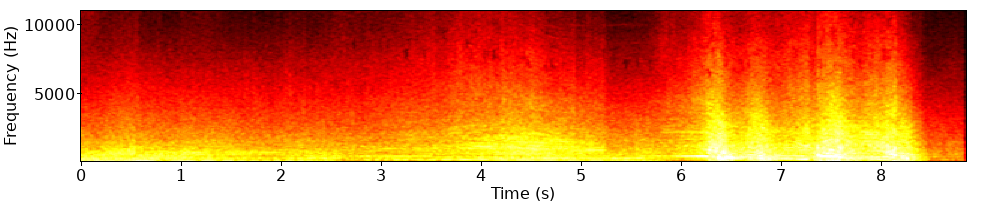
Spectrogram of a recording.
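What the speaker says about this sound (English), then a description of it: "Buster and Young linked up nose to tail, have put over half the field a lap down here." Porsche Cup race cars running nose to tail during a 50-minute feature event at Belle Isle, engines droning steadily before two cars sweep past close by, loud and near, with no talking.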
